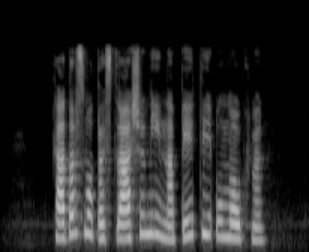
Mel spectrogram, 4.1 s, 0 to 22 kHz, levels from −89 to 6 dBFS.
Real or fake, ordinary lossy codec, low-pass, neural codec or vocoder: fake; none; 9.9 kHz; autoencoder, 22.05 kHz, a latent of 192 numbers a frame, VITS, trained on one speaker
